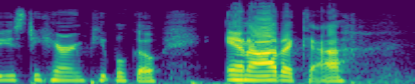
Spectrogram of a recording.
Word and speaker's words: Antarctica: Well, it's funny because it's spelled A-N-T-A-R-T-I-C-A, Antarctica. – Right. – And for the longest time, I would hear a lot of people, maybe it's a New England thing, but they just say Antarctica, like Antarctica. – Yeah. – And so they don't pronounce that T.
